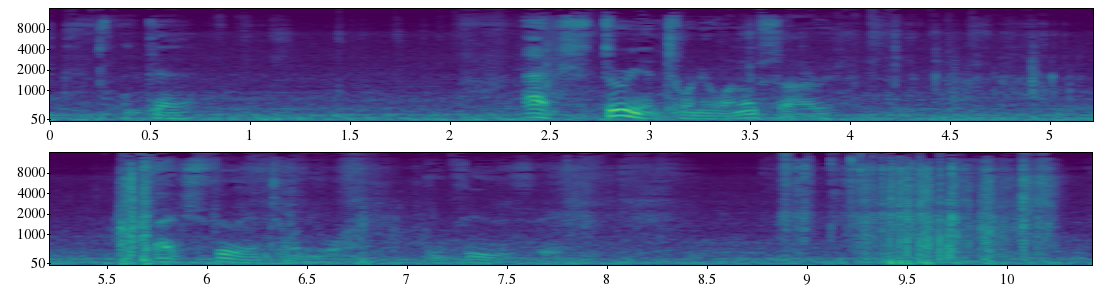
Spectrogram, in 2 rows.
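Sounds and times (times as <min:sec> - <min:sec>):
speech: 0:00.5 - 0:00.9, 0:02.4 - 0:04.2, 0:05.7 - 0:08.0
pages of a book being folded: 0:03.9 - 0:10.3.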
